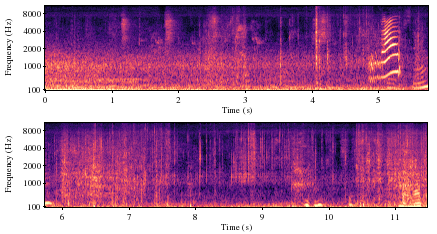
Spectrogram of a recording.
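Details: Tuxie, a pet cat, meowing happily on seeing the people; a single drawn-out meow with stacked harmonics rising then falling, amid a voice coaxing her to come for breakfast and steady low background hum.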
